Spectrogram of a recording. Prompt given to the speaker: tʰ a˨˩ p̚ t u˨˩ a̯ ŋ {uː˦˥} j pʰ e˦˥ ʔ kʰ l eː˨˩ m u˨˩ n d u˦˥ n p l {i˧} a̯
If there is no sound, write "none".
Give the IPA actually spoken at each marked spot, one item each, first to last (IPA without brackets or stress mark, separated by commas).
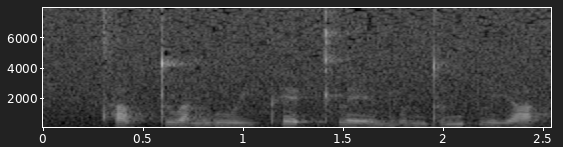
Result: uː˩˦, i˧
